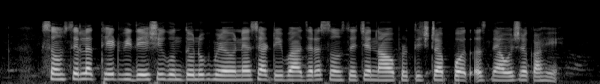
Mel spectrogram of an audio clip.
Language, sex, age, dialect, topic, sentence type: Marathi, female, 31-35, Standard Marathi, banking, statement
